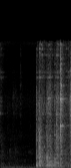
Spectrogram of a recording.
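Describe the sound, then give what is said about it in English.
After a brief hush, glasses clink and clatter as drinks are poured, a burst of bright, ringing taps and rattles lasting under a second, with no one talking. “Let me see you guys' glass. Sir, pour take it.”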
